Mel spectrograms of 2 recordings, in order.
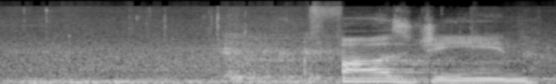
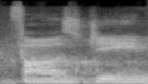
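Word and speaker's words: phosgene: Fosgene. Can I have all the information? Fosgene is the only pronunciation I have.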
